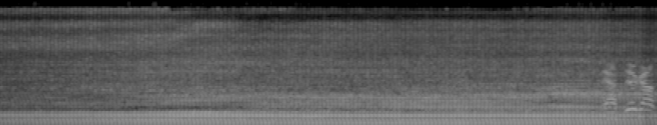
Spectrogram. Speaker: That's just at a idle. We're not in a panic here. It's putting the pressure on.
